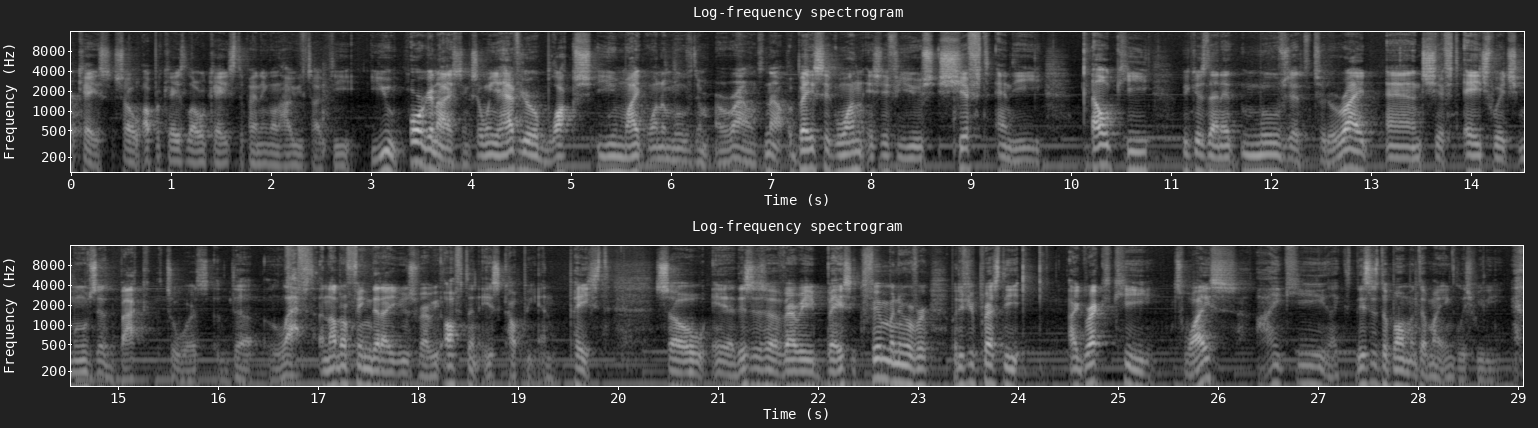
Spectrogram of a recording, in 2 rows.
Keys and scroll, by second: 10.5 shift+l, 14.0 shift+h, 24.5 typing.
